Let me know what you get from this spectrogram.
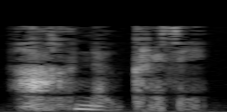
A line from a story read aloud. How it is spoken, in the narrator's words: came a hissed whisper from behind him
